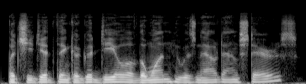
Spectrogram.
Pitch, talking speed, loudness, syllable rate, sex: 105 Hz, 275 wpm, -15 LUFS, 5.6 syllables/s, male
